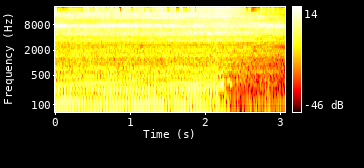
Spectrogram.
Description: Air was escaping from under the pressure switch. The problem was the faulty UNLOADER VALVE from the exhaust line.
